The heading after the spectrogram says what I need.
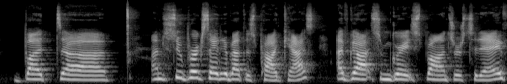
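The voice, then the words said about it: Faded, hoarse voice. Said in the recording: “my voice is faded right now because I just got back from Florida and I got bronchitis there and I'm recovering”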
